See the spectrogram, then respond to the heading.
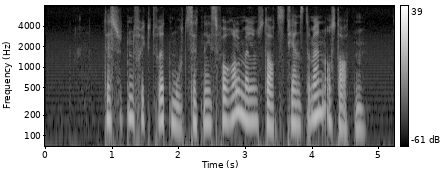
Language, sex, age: Norwegian, female, 37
